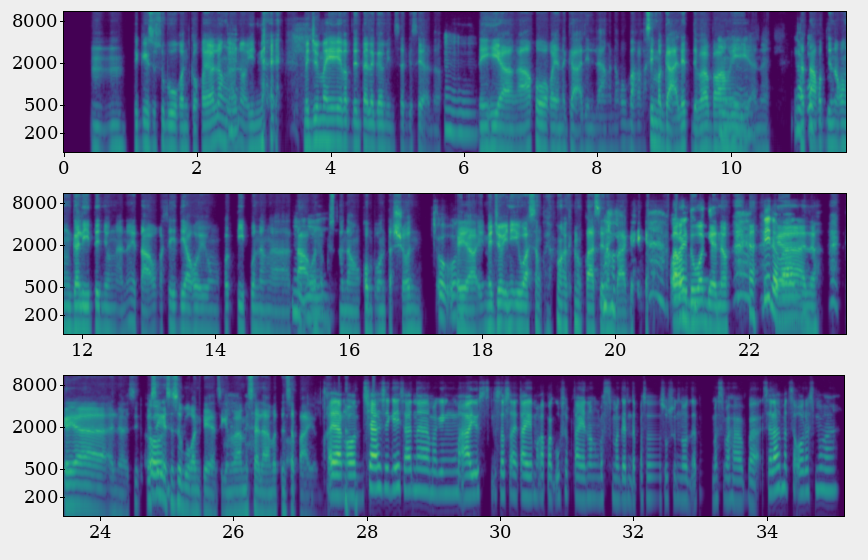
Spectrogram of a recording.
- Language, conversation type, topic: Filipino, unstructured, Ano ang pinakamahalagang katangian sa isang relasyon para sa’yo?
- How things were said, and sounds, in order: chuckle; other noise; tapping; lip smack; laughing while speaking: "yung mga gano'ng"; laughing while speaking: "Bakit? On?"; laughing while speaking: "kaya"; chuckle; chuckle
